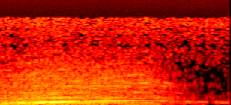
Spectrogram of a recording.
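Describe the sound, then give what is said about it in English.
A car engine revs while driving, a steady low drone that climbs slightly in pitch, then gradually fades away near the end. “I am proud of my skill at the wheel, Mr. Grove. We aren't home yet.”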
